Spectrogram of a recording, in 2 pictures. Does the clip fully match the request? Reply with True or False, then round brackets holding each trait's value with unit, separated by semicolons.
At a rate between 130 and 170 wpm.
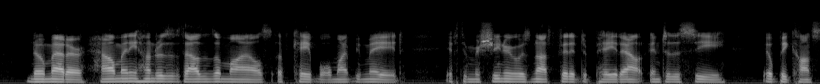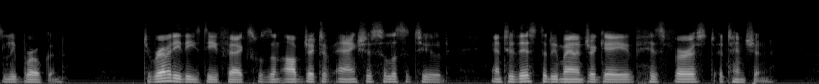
False (190 wpm)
